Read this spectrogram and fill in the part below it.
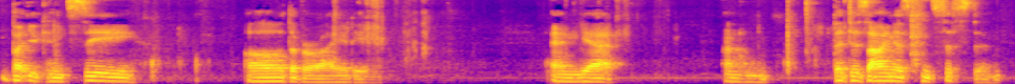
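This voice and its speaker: A man's very deep, low voice at a very slow pace, with long, frequent pauses, ordinary pitch variation, audible room echo and light background noise. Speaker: design teacher. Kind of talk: tutorial talk to students. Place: home room. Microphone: webcam.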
